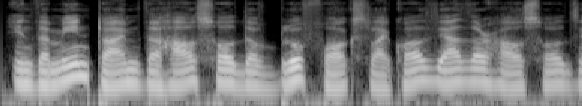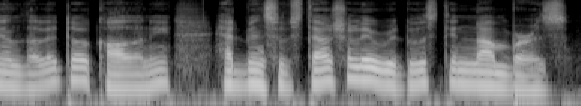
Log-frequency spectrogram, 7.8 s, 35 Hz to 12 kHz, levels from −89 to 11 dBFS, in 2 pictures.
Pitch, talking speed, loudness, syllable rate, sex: 120 Hz, 180 wpm, -18 LUFS, 5.4 syllables/s, male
